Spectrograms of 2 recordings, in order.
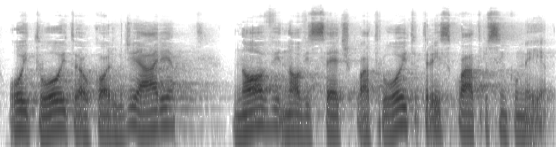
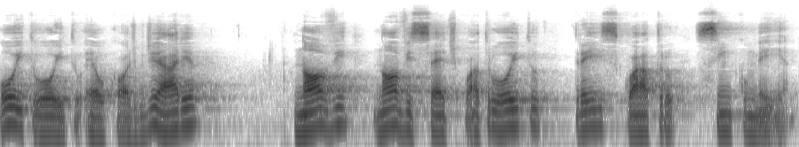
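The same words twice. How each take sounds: First: It is said at normal speed. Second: It is said very slowly.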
